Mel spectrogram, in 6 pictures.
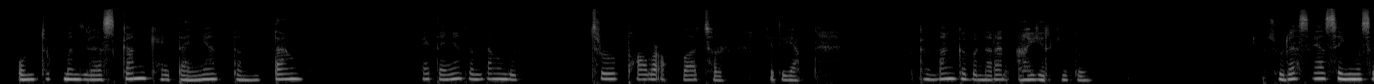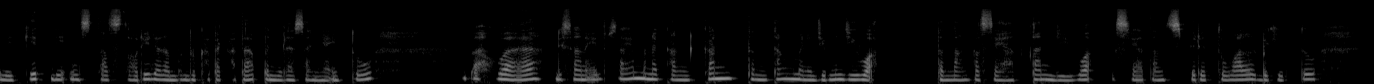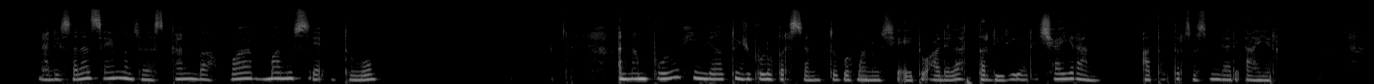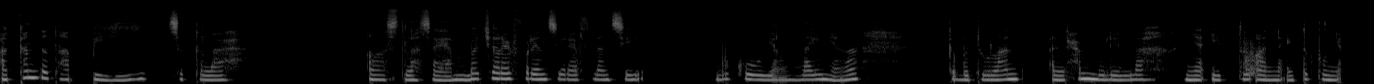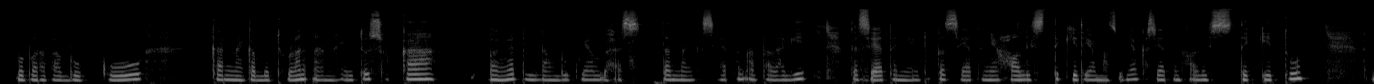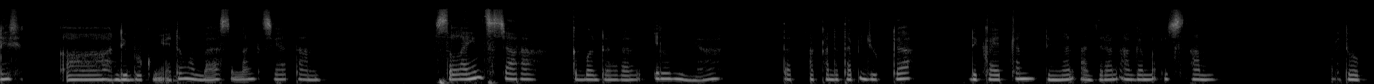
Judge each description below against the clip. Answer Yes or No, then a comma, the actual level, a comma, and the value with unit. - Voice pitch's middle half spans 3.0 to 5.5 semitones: No, narrow, 2.6 semitones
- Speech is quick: No, average, 95 wpm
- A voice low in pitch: No, high, 225 Hz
